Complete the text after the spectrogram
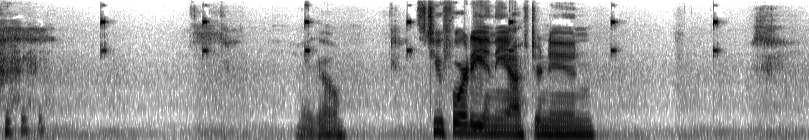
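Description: A pulse monitor beeps steadily about once a second.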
